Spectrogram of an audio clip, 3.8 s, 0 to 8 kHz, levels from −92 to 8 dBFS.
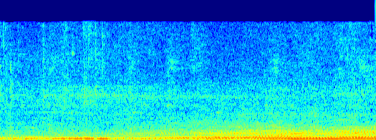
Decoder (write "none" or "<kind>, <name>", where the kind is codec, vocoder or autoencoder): none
